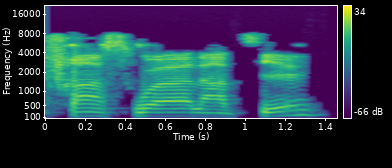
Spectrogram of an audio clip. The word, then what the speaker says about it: Francois Lanthier: Francois Lanthier.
